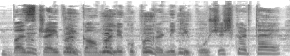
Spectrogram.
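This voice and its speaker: Lively dramatic storyteller. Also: mid-range voice, normal speed, soft background music. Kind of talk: scripted dramatic story narration.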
